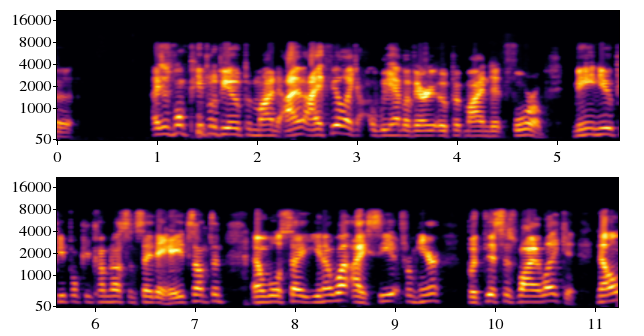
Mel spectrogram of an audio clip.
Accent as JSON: {"language": "English", "town": "Philadelphia", "region": "Pennsylvania", "country": "United States", "said": "I get it. I'm from Philly."}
